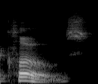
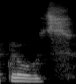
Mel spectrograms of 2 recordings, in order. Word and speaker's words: clothes: their clothes okay Muhammad don't try to pronounce the th in that word it's just close like close the door it's it sounds exactly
